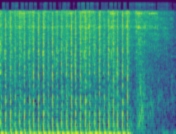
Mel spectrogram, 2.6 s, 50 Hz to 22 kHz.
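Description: Rapid automatic gunfire at a 15-meter firing range in Call of Duty: Advanced Warfare, a steady loud burst of evenly spaced shots for about two seconds, then stopping abruptly into quieter background.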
